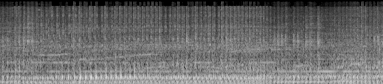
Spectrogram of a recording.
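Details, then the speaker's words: Pit bike single-cylinder with duct tape and cloth packing in muffler, engine missing a few mounting bolts: uneven shaky idle with buzzy rattle; owner suspects engine vibrating from missing bolts, not confirmed. "know what that's all about actually doesn't sound that great I hope that's just my"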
